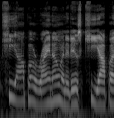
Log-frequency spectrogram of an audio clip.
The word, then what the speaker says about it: Chiappa: Rhino and it is kiapa not Chiappa in uh Italian if it's Chi you pronounce it key like k-e-y in English if it's a c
